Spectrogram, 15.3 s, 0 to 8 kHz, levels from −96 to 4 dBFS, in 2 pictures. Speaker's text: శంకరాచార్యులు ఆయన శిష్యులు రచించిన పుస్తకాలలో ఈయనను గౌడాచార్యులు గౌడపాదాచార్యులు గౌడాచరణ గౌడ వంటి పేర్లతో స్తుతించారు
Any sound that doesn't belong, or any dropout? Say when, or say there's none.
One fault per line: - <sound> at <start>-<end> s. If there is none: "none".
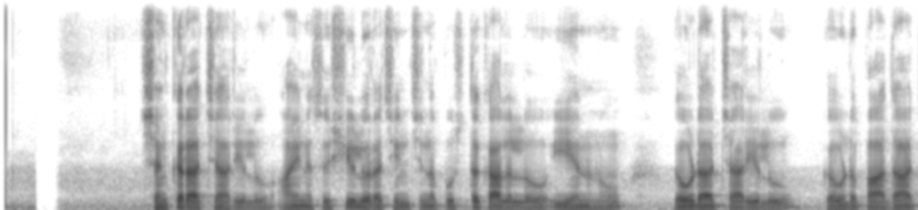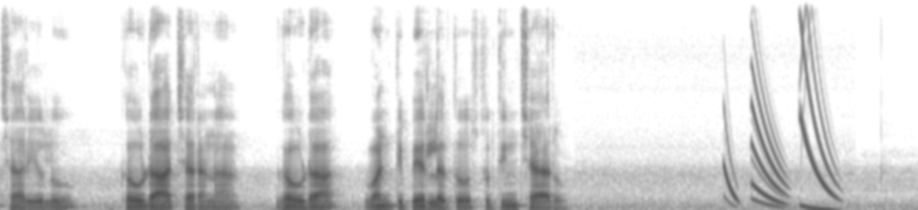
- chirp at 13.7-14.7 s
